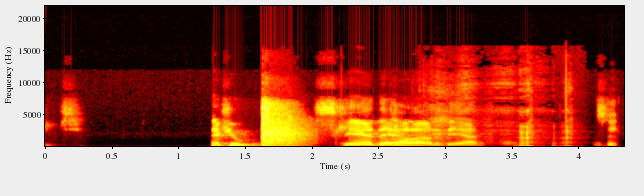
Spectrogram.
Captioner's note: loud thud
